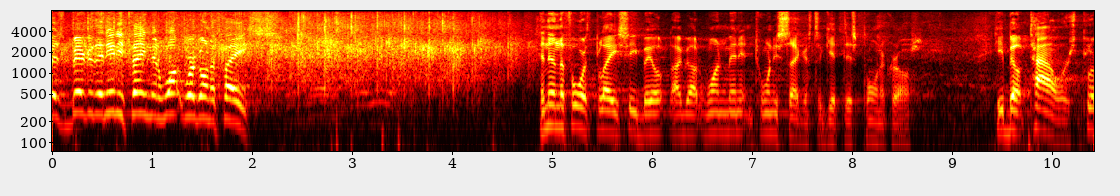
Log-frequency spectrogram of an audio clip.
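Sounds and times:
speech: 0.0 - 2.2, 4.9 - 10.4
audience clapping: 0.0 - 5.2.

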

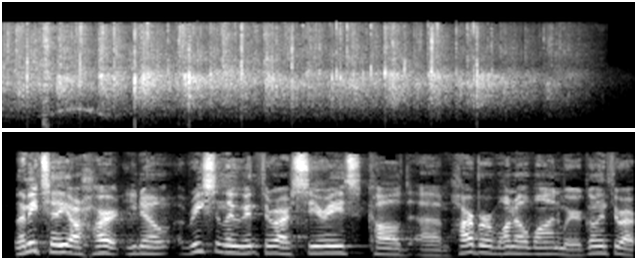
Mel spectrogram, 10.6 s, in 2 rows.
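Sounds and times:
audience applause: 0.0 - 5.0
speech: 5.4 - 10.5.

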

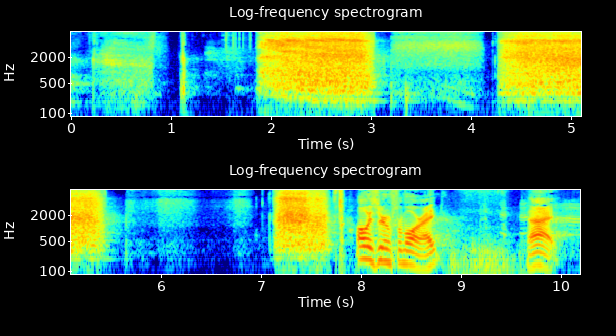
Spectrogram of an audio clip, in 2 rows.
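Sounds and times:
person blowing up a balloon: 0.7 - 7.9
speech: 8.0 - 10.1.

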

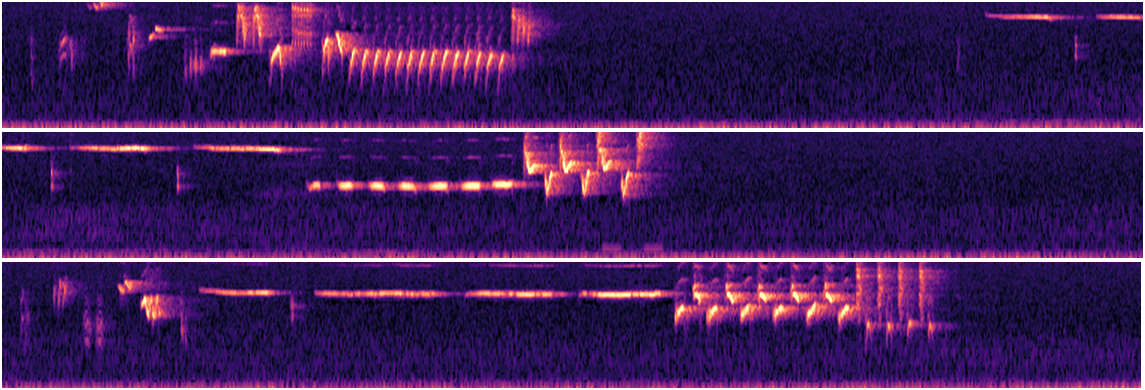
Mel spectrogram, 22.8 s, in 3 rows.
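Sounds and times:
Common Nightingale song: 0.2 - 3.7, 6.4 - 12.2, 15.3 - 21.7.

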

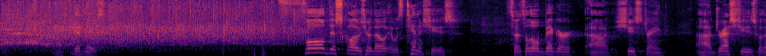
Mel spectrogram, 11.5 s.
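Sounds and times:
hand clapping: 0.8 - 4.5
speech: 1.0 - 1.6, 4.6 - 6.9, 7.6 - 11.4.

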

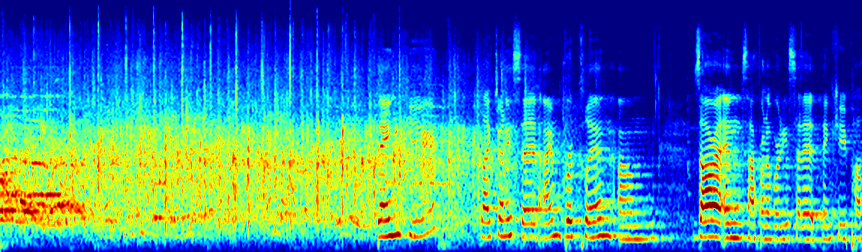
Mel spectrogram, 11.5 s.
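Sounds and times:
audience applause: 0.0 - 7.4
speech: 5.1 - 11.4.

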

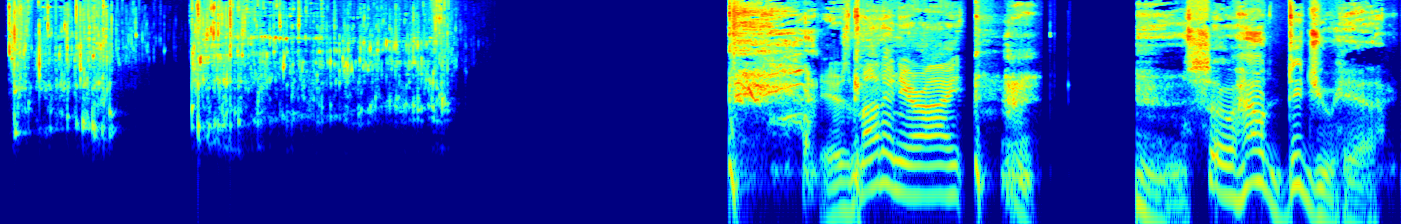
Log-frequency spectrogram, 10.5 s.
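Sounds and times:
drink poured from a bottle into two mugs: 0.0 - 3.6
speech: 6.1 - 7.9, 8.5 - 10.5.

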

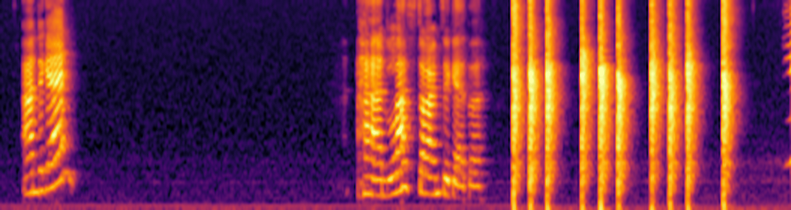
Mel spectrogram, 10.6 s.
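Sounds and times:
speech: 0.4 - 1.0, 4.8 - 6.5
hands clapping in a rhythmic pattern: 6.8 - 10.0.

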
